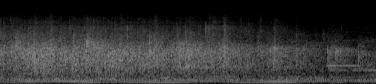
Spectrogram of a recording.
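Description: A church audience breaks into applause after a scripture reading, a dense, even wash of clapping that stays steady and eases slightly toward the end.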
